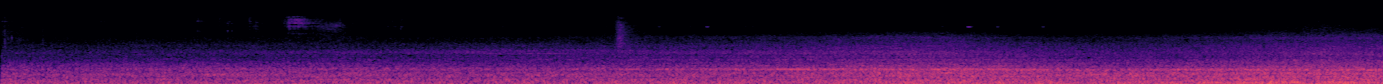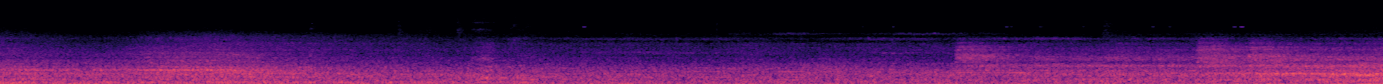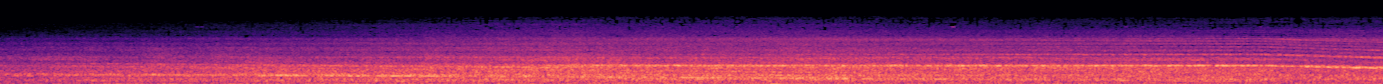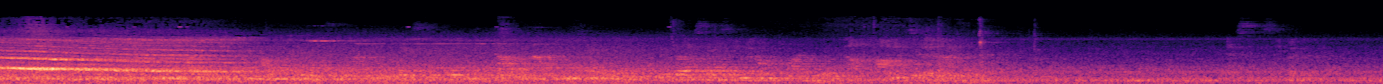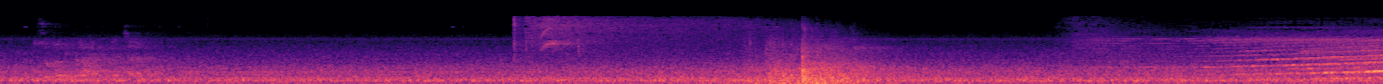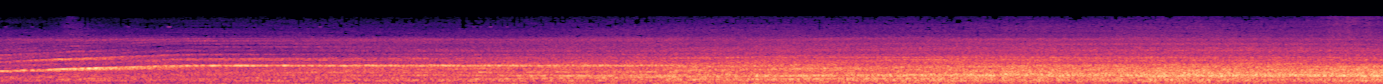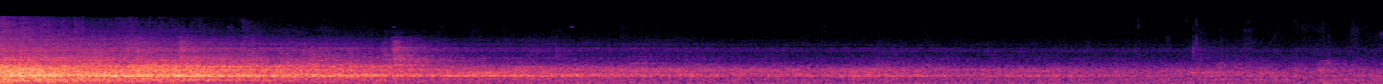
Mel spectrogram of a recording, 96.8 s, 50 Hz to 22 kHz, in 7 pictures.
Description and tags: S-Bahn Berlin - S-Bahn trains arrives in station (with a roof, there is noticeable echo from it) - doors opening, annoucments ("S7 nach Ahrensfelde", "Zurückbleiben bitte") closes doors and departs.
